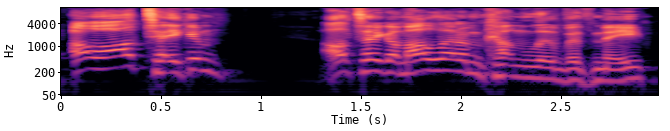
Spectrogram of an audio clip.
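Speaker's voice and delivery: high, eager mock offer; mock eager volunteer. Imagined eager volunteers offering to adopt.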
